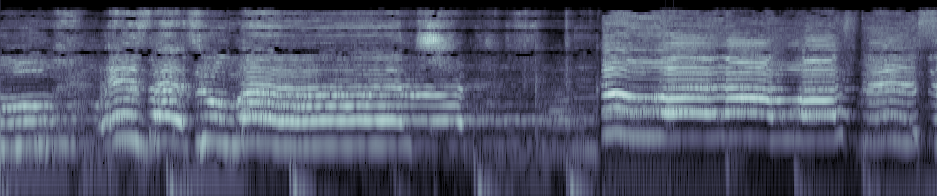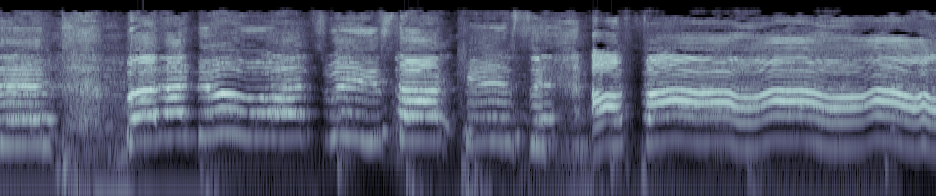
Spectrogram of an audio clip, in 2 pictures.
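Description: Young female voices singing at full volume, belting long held notes, with the pitch wavering on the held notes near the end.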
